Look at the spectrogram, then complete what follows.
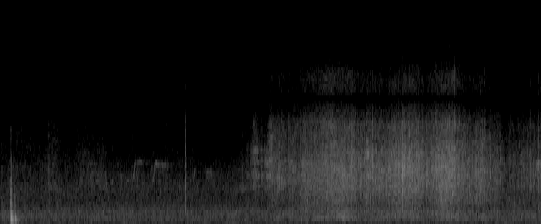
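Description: A plastic bag rustling as a hand scoops bait out of it into a bait boat's hopper, loudest about three to four seconds in. A single sharp click comes just at the start.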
